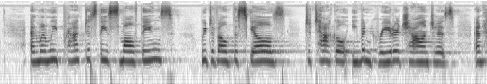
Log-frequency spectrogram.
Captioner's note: none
